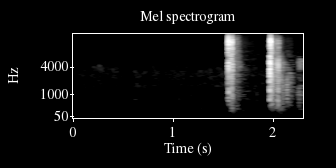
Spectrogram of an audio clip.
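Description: Faint background noise, then two sharp clicks near the end, a little under half a second apart.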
